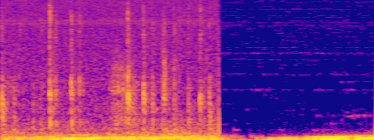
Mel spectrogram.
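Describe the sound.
A search typed quickly on a computer keyboard, a burst of light, irregular key clicks over a low hum that stops abruptly partway through, leaving only the hum.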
